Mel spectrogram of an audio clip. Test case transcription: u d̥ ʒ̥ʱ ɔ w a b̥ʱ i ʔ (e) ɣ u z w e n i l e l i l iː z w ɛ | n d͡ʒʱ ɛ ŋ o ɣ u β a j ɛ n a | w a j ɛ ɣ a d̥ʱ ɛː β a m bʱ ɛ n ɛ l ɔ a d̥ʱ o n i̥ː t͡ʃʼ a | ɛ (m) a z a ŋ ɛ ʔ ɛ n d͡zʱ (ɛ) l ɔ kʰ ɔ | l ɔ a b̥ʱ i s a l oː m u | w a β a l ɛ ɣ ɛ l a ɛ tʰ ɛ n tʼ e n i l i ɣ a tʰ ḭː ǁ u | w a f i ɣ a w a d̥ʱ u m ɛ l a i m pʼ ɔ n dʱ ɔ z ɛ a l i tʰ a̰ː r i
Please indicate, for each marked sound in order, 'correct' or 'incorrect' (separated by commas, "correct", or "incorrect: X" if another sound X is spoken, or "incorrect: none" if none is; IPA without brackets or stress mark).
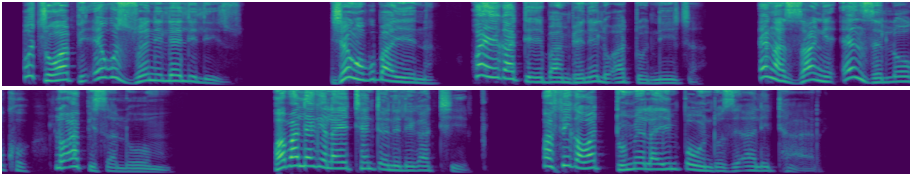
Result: correct, incorrect: ŋ, correct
